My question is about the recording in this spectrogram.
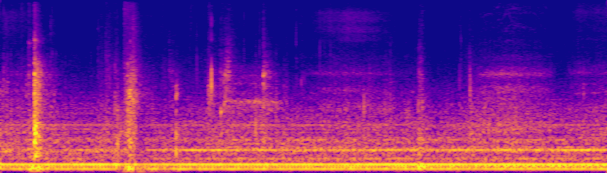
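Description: A steady low hum, with a few faint clicks and knocks in the first couple of seconds.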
